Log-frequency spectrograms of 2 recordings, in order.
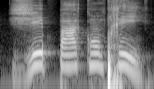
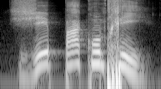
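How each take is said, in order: The two takes are said the same way.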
